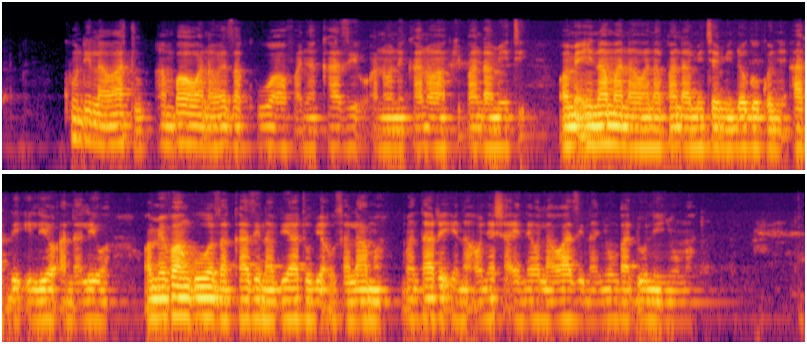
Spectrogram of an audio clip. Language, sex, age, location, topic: Swahili, male, 25-35, Nairobi, government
